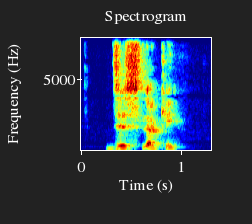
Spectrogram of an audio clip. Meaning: 1. to dislocate 2. to break up, split up, smash up
- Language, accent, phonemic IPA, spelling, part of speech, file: French, Canada, /di.slɔ.ke/, disloquer, verb, LL-Q150 (fra)-disloquer.wav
